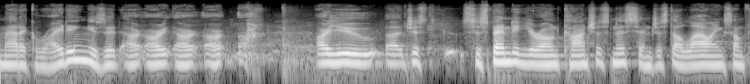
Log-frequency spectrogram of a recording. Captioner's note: laughter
